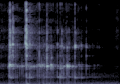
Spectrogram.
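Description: A hand holds the wooden dowel of a small wooden hanging chime rattle and shakes it, so the clusters of thin, light-colored wooden sticks or tubes hung on strings clack together. The result is a quick, uneven run of bright, dry clicks with almost no ring, thinning out into a few softer taps at the end.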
